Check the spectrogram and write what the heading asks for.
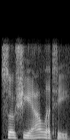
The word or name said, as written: sociality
